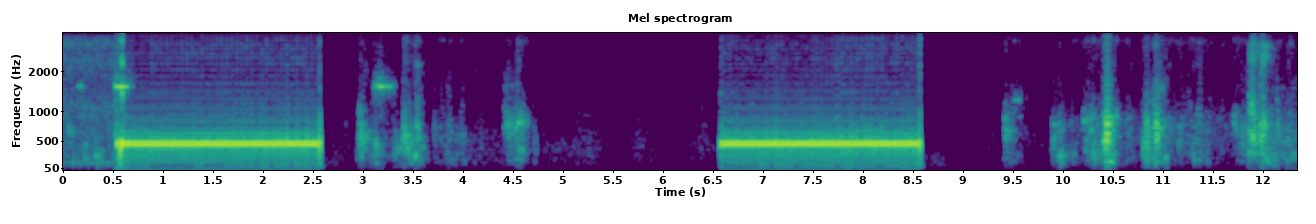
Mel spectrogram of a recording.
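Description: A telephone line plays its tone while a call is being transferred: two long, steady mid-pitched tones of about two seconds each, separated by a pause of around four seconds. Faint scattered clicks and rustles fill the gaps and follow the second tone.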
